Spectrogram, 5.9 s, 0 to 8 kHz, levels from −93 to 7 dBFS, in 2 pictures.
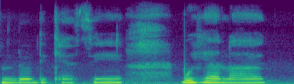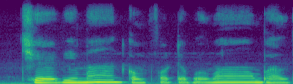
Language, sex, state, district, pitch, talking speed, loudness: Nagamese, female, Nagaland, Kohima, 175 Hz, 120 wpm, -15 LUFS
